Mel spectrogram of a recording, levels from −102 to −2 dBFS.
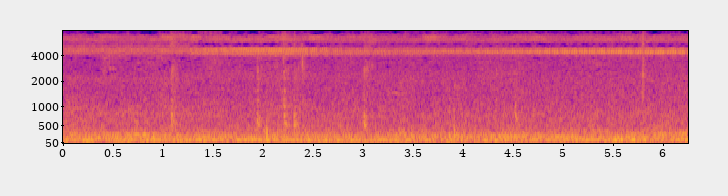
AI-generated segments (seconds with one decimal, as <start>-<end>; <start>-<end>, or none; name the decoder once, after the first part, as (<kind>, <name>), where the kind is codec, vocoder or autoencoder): none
